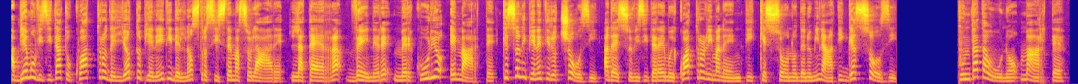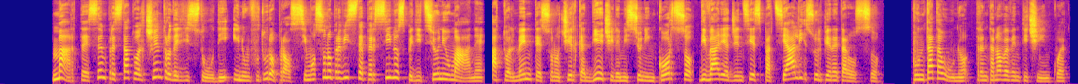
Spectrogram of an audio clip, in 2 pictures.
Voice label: Female, Italian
